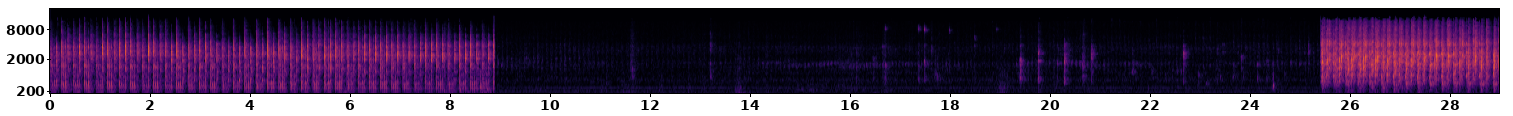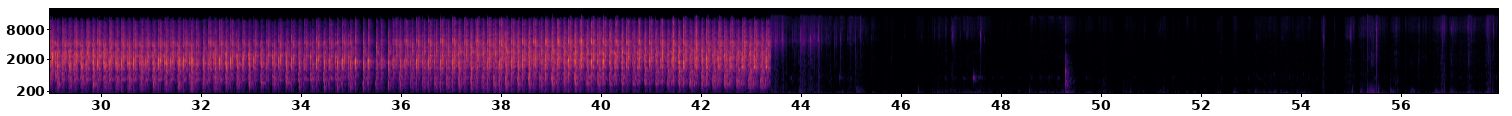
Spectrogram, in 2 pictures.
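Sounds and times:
steam boat popping: 0.0 - 8.9, 25.4 - 43.4.

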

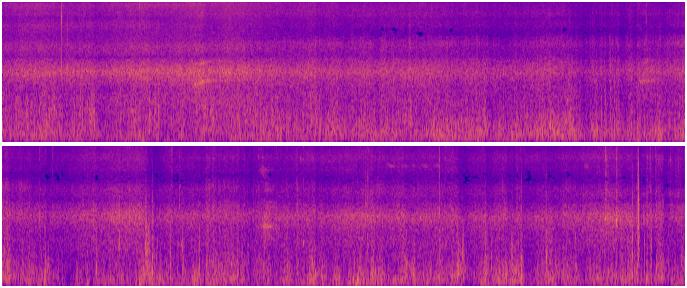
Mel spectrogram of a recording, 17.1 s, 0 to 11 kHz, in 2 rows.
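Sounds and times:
river rushing: 0.0 - 17.0
wind buffeting microphone: 0.0 - 17.0.

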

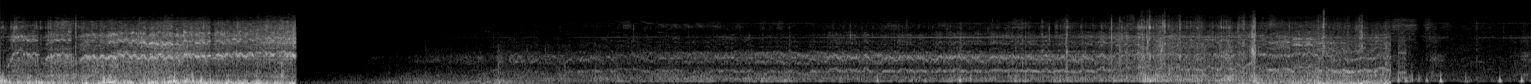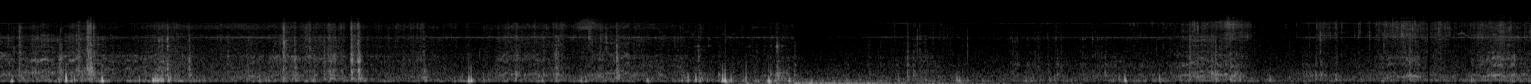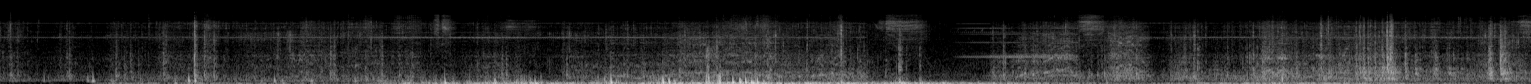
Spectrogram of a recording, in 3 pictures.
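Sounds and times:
electric motor whining: 0.0 - 3.0, 5.0 - 14.1, 22.6 - 45.9.

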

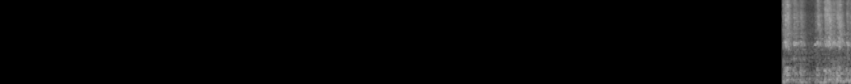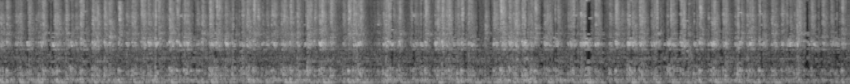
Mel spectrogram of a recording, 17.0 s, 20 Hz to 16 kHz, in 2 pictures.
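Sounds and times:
car engine idling: 7.9 - 17.0.

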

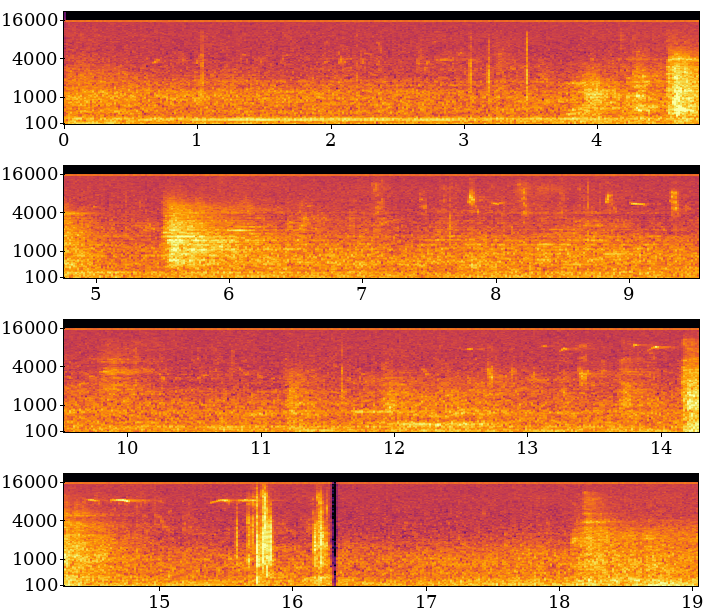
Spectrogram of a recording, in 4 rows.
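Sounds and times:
sharp clicks: 3.0 - 3.6.

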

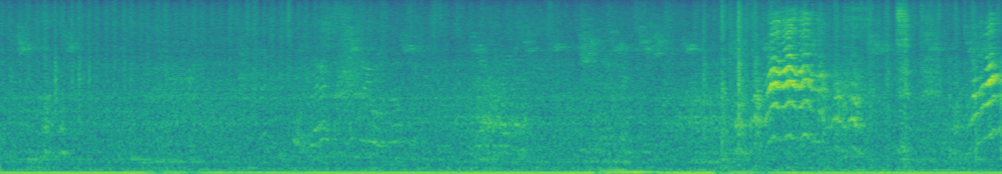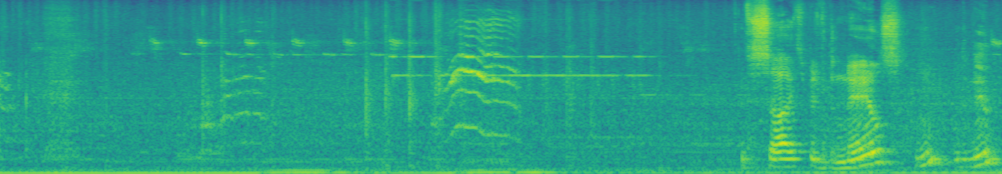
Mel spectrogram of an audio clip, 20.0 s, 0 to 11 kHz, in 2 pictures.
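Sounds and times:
cat meowing: 7.3 - 8.8, 9.5 - 10.3, 12.0 - 13.0, 14.2 - 16.6.

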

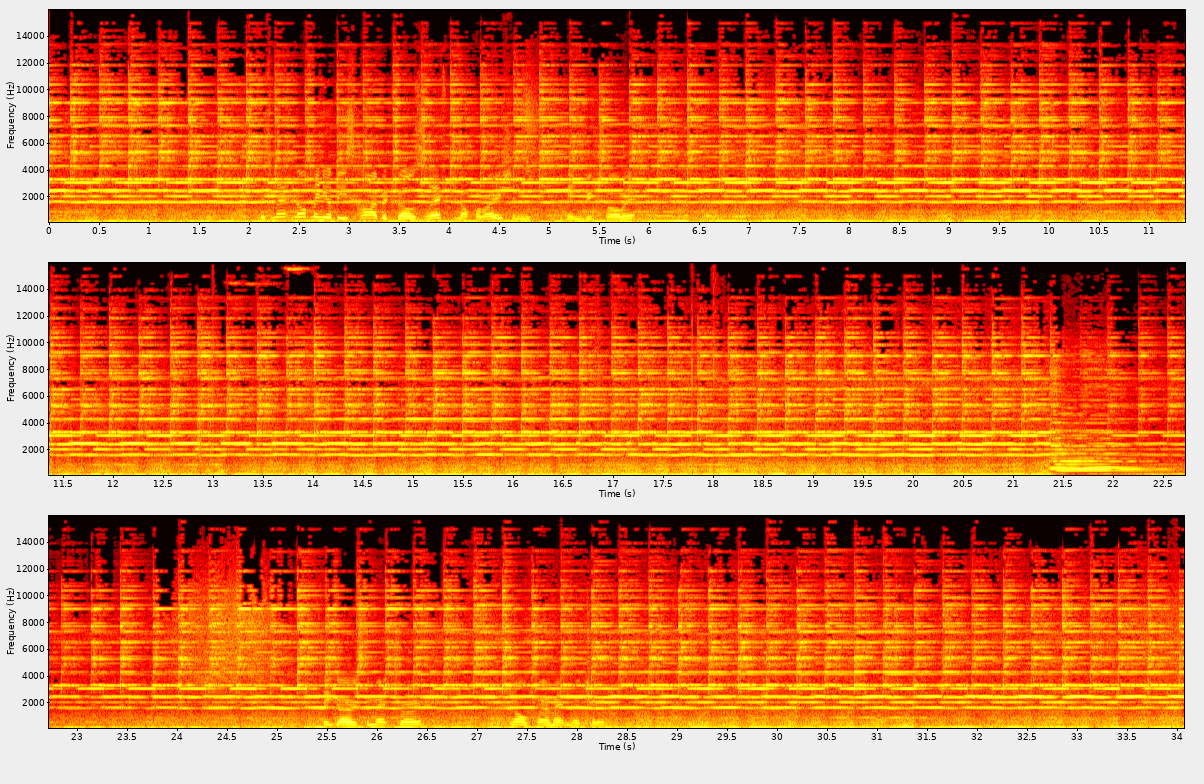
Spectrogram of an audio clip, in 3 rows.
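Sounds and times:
level crossing bells ringing: 0.0 - 34.0
low horn-like tone: 21.4 - 22.5.

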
